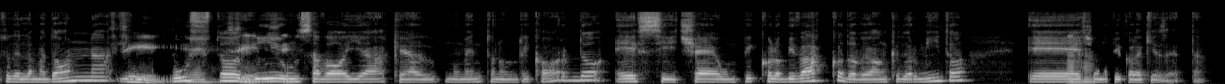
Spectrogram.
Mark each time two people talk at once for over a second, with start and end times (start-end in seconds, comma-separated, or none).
1.1-3.0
